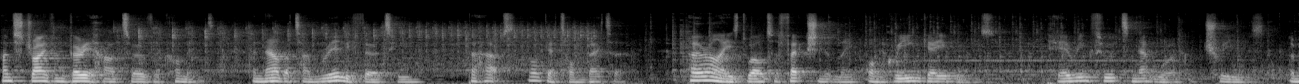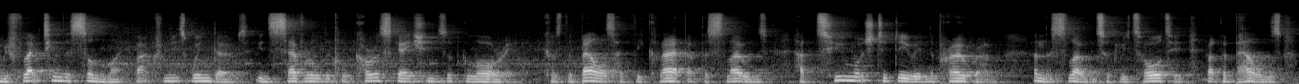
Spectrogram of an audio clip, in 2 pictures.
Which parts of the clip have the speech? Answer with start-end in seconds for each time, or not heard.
0.0-6.2, 6.8-25.9.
